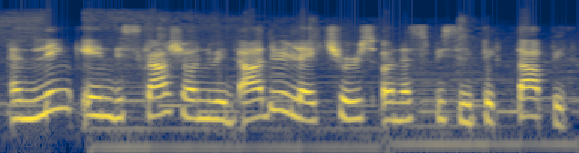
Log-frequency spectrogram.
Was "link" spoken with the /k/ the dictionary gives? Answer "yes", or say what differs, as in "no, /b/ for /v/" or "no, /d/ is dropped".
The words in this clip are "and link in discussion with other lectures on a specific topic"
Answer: yes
